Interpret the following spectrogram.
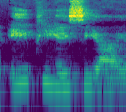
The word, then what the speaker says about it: Apiaceae: The Apiaceae is how you pronounce the botanical name for this family of plants.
